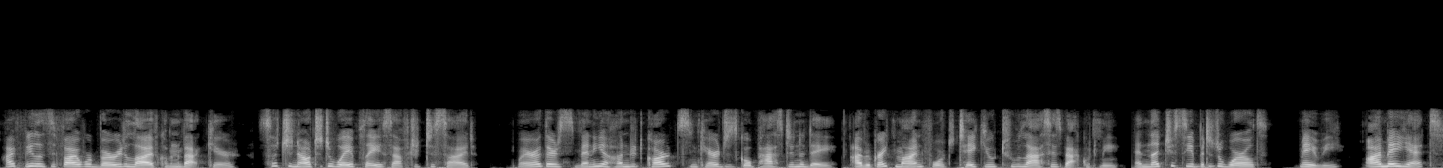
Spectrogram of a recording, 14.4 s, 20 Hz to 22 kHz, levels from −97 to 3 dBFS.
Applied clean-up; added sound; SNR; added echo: none; none; none; none.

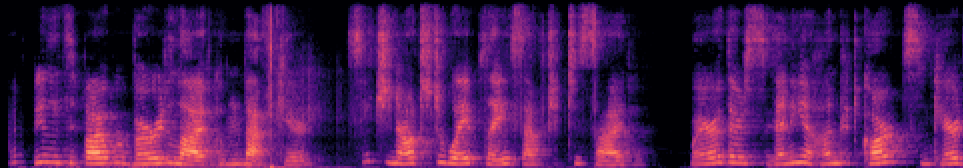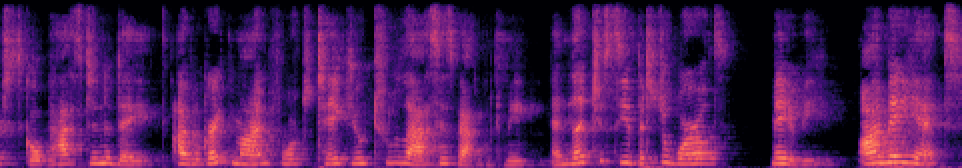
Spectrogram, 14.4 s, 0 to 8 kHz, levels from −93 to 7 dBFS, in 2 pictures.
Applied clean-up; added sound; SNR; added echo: neural mask model DeepFilterNet 3.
